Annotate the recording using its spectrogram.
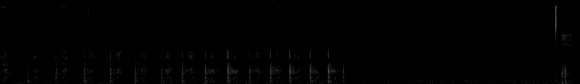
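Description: A pencil scratches quickly across paper in short strokes.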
